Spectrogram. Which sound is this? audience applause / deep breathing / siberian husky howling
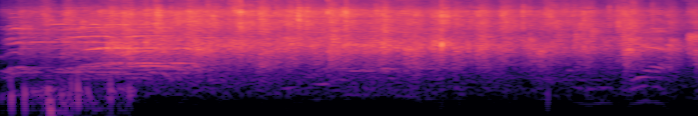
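audience applause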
